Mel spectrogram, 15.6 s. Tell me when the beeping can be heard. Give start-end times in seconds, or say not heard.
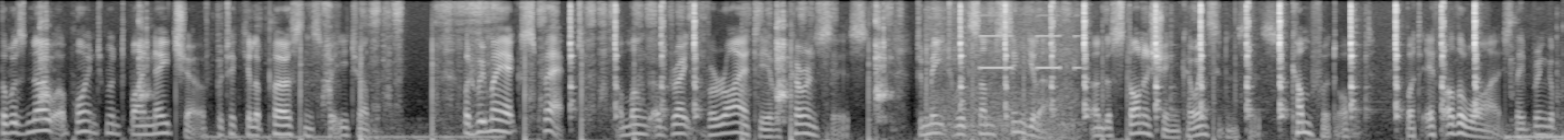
9.2-10.8.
